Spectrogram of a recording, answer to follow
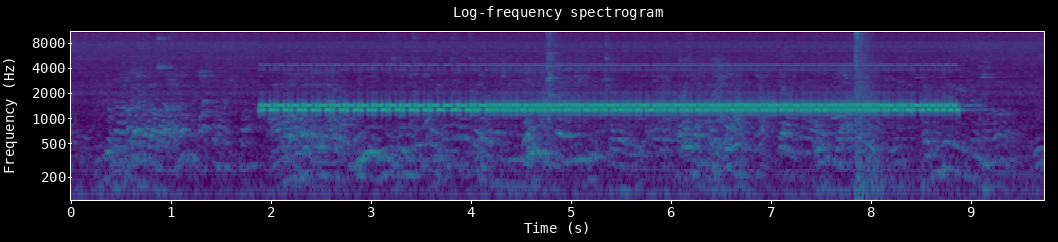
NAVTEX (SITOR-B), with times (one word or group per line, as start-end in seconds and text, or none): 4.1-4.6 A
4.4-5.1 QUE
5.0-5.5 HA
5.4-6.1 FET
6.0-6.7 UNA
6.5-7.5 CRIDA
7.4-8.5 PUIG?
